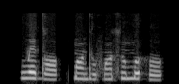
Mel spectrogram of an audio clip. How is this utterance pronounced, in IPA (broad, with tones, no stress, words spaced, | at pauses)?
wɛ˦dɔ˧ | k͡pɔ̃˧du˨fɔ̃˧ sũ˦mo˦ho˧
